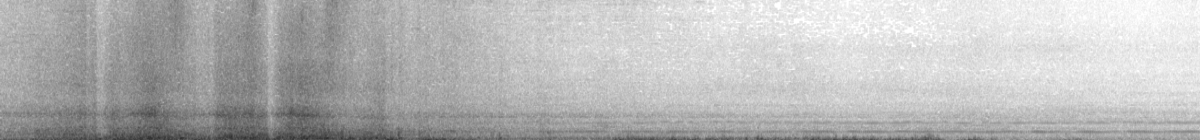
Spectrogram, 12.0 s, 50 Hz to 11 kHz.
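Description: Meitetsu 2000 series μSKY electric multiple unit running through a station at speed without stopping. A loud rush of wheels on rail, with sharp knocks over the rail joints, peaks in the first few seconds and then fades steadily as the train draws away.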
